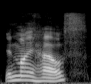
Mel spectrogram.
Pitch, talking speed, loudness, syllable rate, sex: 175 Hz, 195 wpm, -15 LUFS, 5.1 syllables/s, male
